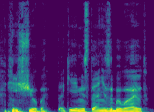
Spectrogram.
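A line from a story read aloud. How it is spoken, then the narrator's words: Chuckle. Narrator (Russian): хохотнул Ирман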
